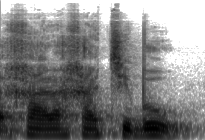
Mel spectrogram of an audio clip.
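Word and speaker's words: hara hachi bu: Creo que se pronuncia Hara Hachibu.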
